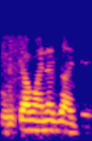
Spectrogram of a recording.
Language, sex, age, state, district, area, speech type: Marathi, male, 30-45, Maharashtra, Ratnagiri, urban, conversation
